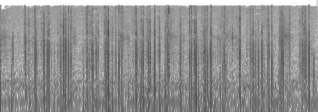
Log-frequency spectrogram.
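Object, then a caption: Polyurethane foam squishy toy. Long nails rapidly tap and scratch a large, pink, sticky polyurethane foam squishy toy. Dense, quick clicks and scratches blend into a continuous sticky crackle, like rain pattering, with a low body and short, dry hits.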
